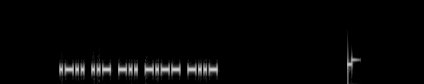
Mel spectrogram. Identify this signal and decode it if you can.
Morse code, heard as a keyed tone, about 44 wpm, 690 Hz. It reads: LUDYX
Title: Code Groups - 5 Letters - 45wpm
